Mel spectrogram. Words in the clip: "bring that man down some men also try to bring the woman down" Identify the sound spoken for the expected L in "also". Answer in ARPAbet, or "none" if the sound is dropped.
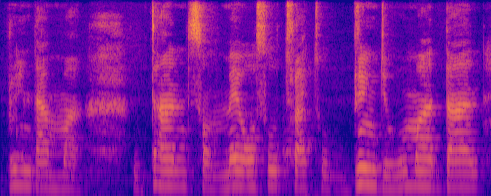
L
